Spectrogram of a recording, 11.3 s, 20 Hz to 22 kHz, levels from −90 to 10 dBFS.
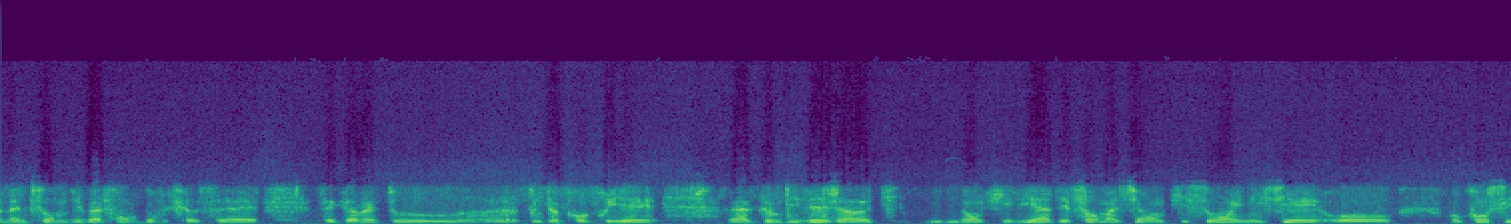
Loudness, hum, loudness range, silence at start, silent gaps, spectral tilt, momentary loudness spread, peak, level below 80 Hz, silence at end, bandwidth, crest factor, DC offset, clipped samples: -14 LUFS; none; 3 LU; 0 s; none; -5.5 dB/octave; 9 LU; -2 dBFS; -52 dBFS; 0 s; 6.8 kHz; 12 dB; under 0.1%; under 0.1%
